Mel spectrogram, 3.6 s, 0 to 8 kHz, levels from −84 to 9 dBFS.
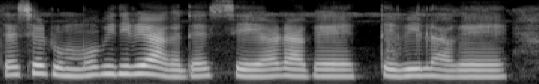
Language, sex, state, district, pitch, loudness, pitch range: Chakma, female, Tripura, Unakoti, 205 Hz, -18 LUFS, 195-230 Hz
